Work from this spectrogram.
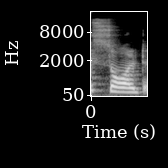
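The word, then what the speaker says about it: salt: ठीक है, अब ये है सॉल्ट, सेम टू सेम ऐसा ही है सॉल्ट। यहाँ पर चौक और सॉल्ट में एल साइलेंट है, ए का उच्चारण ऑ करके हो रहा है।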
